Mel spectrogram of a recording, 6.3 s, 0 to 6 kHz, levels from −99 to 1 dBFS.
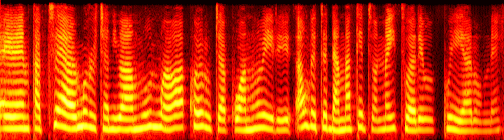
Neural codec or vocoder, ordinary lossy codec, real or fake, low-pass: codec, 16 kHz, 0.5 kbps, X-Codec, HuBERT features, trained on general audio; none; fake; 5.4 kHz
